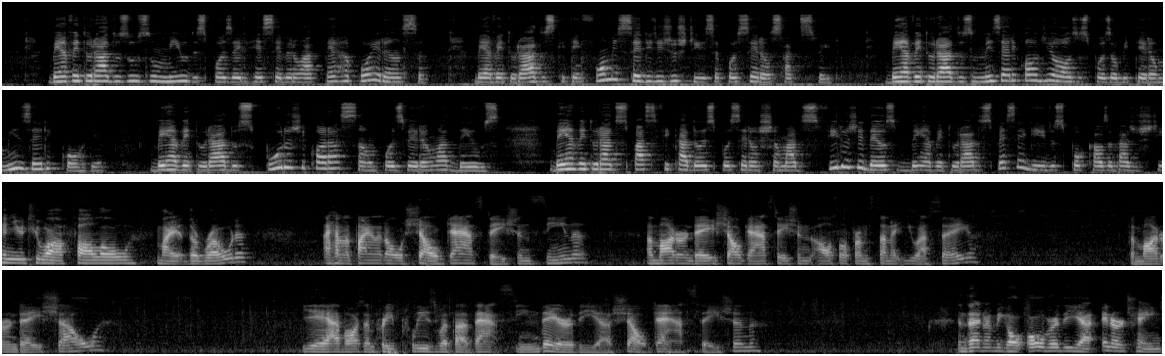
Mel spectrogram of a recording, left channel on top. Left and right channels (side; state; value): both; different; correlation 0.00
